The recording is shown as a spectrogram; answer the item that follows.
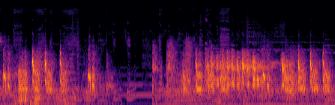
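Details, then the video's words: Blue-bearded bee-eater, male and female, calling the flock as a trap lure; rapid runs of harsh, chattering notes, with a brief quiet gap holding a faint tonal hum. "Tiếng Trảu Lớn Gọi Bầy Trống Mái"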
